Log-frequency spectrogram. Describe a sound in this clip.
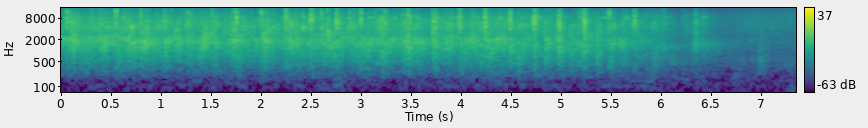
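An audience applauds in a large hall, and the clapping fades away.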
